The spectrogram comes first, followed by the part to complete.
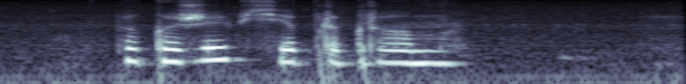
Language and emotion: Russian, sad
